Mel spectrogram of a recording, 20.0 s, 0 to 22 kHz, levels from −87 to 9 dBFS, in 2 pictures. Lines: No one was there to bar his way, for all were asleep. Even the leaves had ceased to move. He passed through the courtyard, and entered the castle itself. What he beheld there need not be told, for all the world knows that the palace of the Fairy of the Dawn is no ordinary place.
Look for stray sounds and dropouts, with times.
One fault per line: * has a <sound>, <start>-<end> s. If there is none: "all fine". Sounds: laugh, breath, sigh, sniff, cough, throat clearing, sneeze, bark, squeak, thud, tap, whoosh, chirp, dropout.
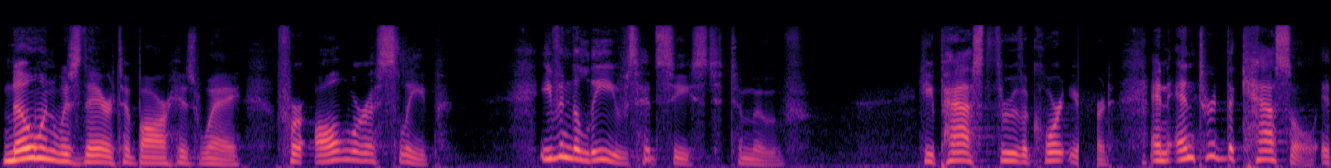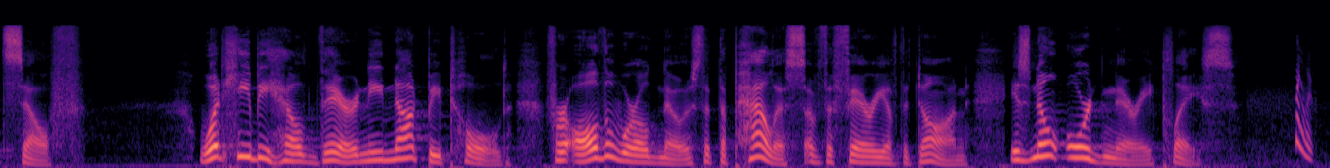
* has a dropout, 8.1-8.2 s
* has a chirp, 19.7-19.8 s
